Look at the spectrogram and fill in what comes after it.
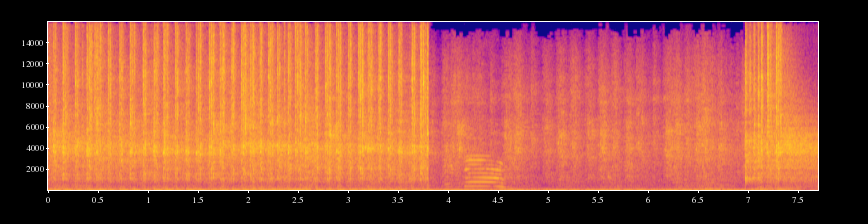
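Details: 340 Duster V8 started after sitting 22 years: loud, lumpy beat with an uneven, chugging rhythm like a tractor; running rough after long storage, cause unknown.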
